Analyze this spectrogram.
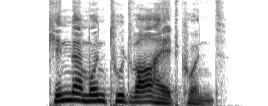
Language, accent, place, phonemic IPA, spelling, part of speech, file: German, Germany, Berlin, /ˈkɪndərˌmʊnt tuːt ˈvaːrhaɪ̯t ˌkʊnt/, Kindermund tut Wahrheit kund, proverb, De-Kindermund tut Wahrheit kund.ogg
- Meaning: out of the mouths of babes comes truth: 1. children have a pure heart and an original intuition, which makes them wise 2. children have no social inhibition and therefore speak their mind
